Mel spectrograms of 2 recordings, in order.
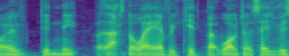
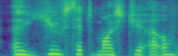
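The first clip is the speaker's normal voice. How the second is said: high, posh, outraged voice. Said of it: "why are they posh?".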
